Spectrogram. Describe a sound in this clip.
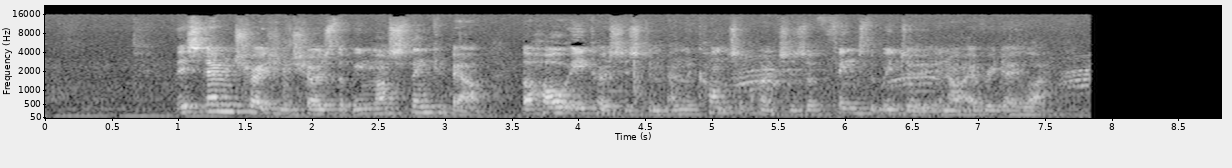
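A teenage boy speaks calmly nearby.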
